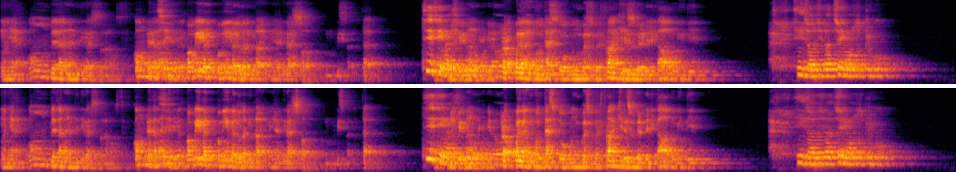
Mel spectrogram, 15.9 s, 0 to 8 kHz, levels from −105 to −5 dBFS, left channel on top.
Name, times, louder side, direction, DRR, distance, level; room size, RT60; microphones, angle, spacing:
voice 1, 0.0-1.9 2.2-5.1 5.4-5.7 6.0-6.1 7.5-11.6 12.8-13.1, equal, 45° right, -4 dB, 4.3 m, -26 dB
voice 2, 7.0-8.9 12.9-14.6, equal, 80° left, -7 dB, 5.8 m, -25 dB
25.0 x 15.0 x 3.1 m, 1.1 s
head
